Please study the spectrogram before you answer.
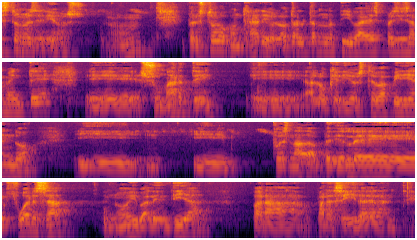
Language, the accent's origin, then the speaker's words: Spanish; Mexico; siendo mexicano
